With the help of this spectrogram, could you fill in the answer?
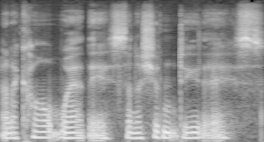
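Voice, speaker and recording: In a very clean recording with a silent background, a woman with an English accent speaks in a dark, mellow tone with ordinary pitch variation. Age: 60s. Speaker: mind-body practitioner and hypnotherapist. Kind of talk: podcast interview.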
